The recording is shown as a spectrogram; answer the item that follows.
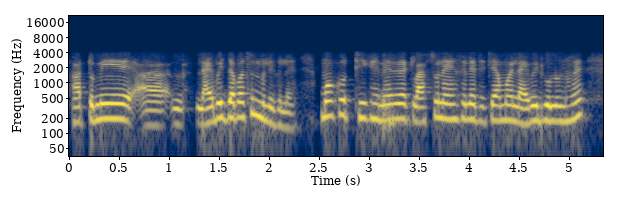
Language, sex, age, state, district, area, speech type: Assamese, male, 18-30, Assam, Tinsukia, urban, conversation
